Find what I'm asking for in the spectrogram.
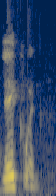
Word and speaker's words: Naquin: Tyler Seguin? – Naquin? I don't actually know how to pronounce that. He's been around for a while. – Naquin.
